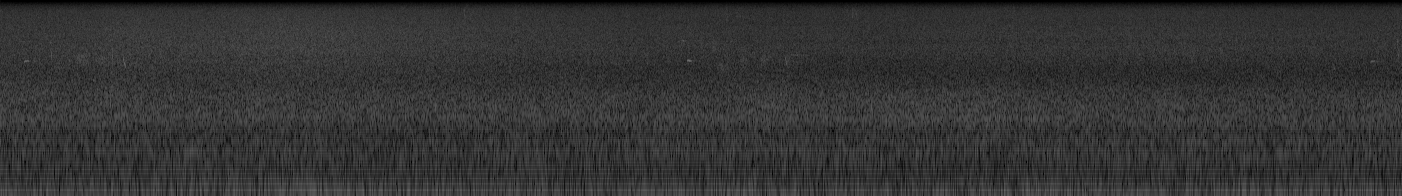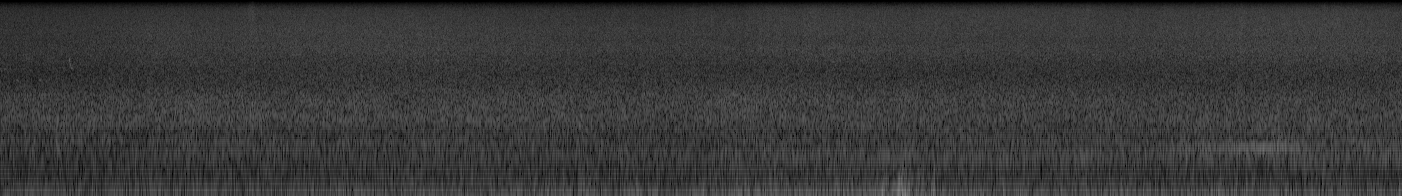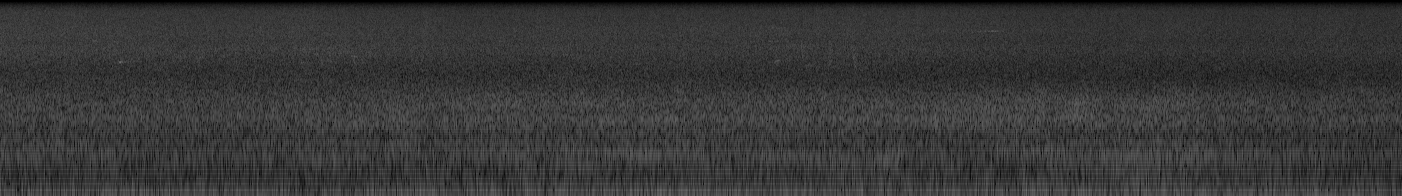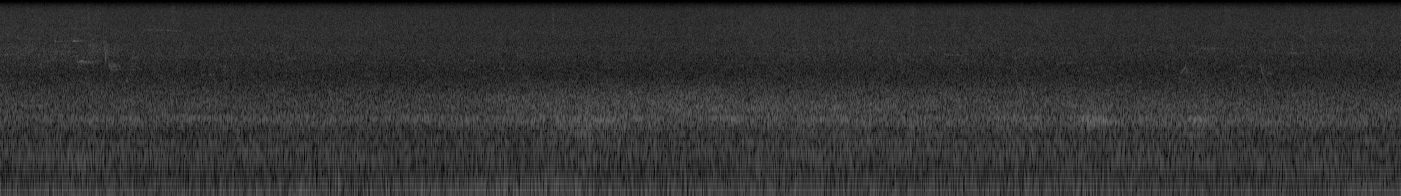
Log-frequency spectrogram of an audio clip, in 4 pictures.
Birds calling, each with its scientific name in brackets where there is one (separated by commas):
unidentified bird, Song Sparrow (Melospiza melodia)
